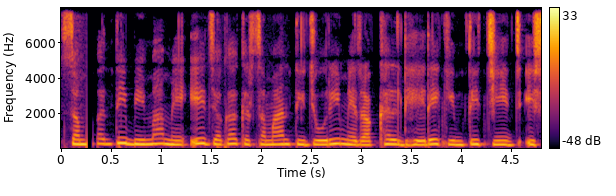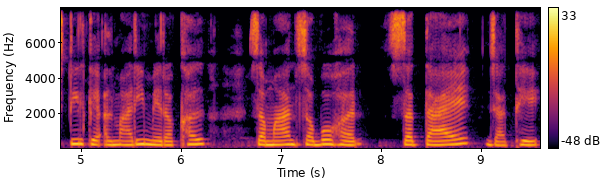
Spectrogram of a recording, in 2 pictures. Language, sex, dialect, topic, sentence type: Chhattisgarhi, female, Northern/Bhandar, banking, statement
